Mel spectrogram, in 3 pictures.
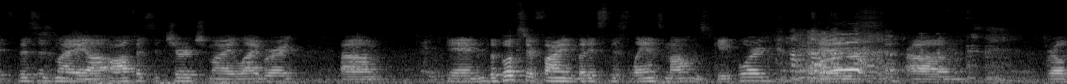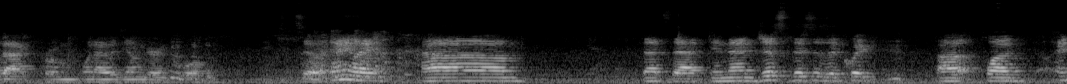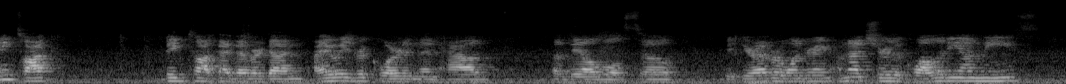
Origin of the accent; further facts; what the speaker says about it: outside of Detroit, Michigan, United States; moved away; I grew up outside of Detroit going to Tiger Stadium baseball games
